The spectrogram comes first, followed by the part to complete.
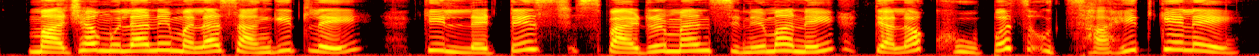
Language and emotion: Marathi, happy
